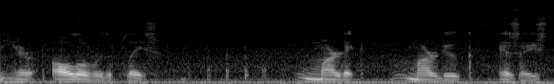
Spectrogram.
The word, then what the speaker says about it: Marduk: This young man, he said, and he pronounced it, and he said, you have to roll the tongue. And I said, Marduk.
